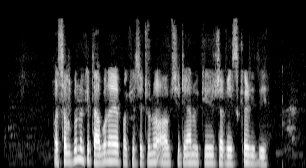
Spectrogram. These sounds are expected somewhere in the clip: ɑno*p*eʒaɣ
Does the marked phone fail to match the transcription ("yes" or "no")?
yes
